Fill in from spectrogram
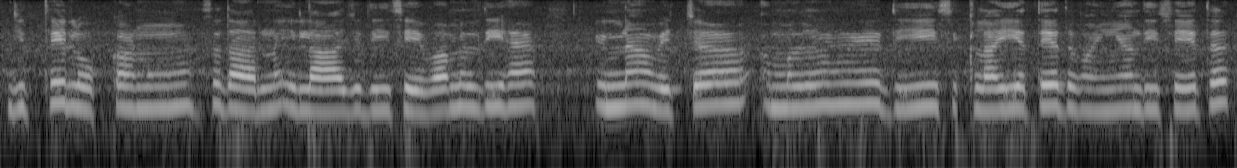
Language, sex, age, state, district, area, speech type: Punjabi, female, 30-45, Punjab, Mansa, urban, spontaneous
